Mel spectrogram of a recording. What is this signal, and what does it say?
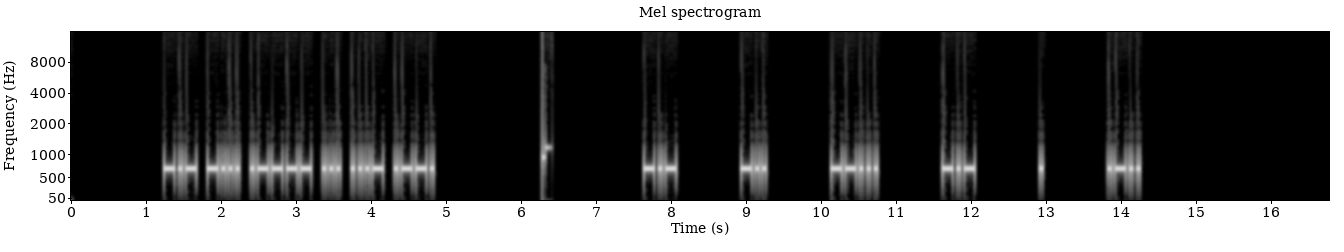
Morse code, heard as a keyed tone, about 25 wpm, spaced as for 13 wpm, 700 Hz. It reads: KB1SVP KD7KEL
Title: USA Call Signs - 6x Character Spacing - 25wpm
